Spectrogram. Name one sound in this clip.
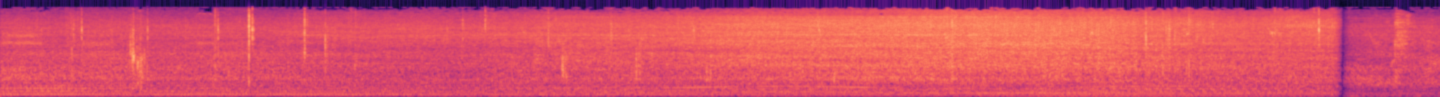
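A car engine idles and rumbles nearby.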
